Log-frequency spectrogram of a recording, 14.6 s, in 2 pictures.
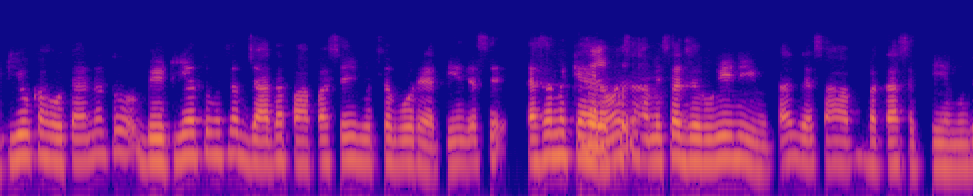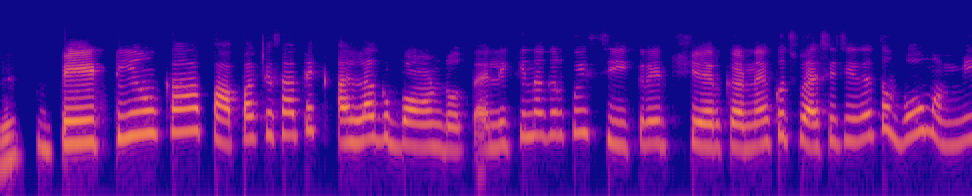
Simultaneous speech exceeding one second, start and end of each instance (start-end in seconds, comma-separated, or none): none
